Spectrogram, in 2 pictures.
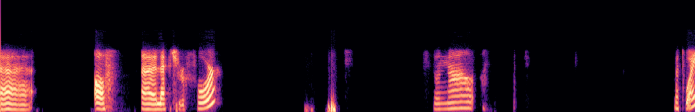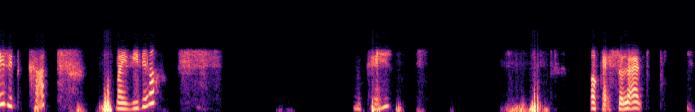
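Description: A woman lectures calmly in short bursts with pauses.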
